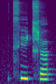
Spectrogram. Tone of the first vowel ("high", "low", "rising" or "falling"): falling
